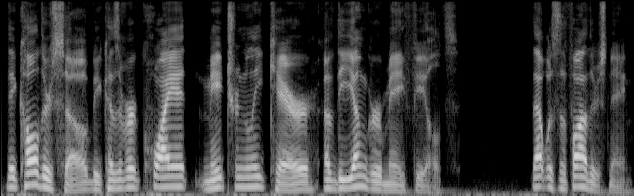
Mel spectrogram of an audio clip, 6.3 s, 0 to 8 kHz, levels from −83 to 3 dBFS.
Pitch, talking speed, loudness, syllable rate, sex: 115 Hz, 170 wpm, -18 LUFS, 5.0 syllables/s, male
